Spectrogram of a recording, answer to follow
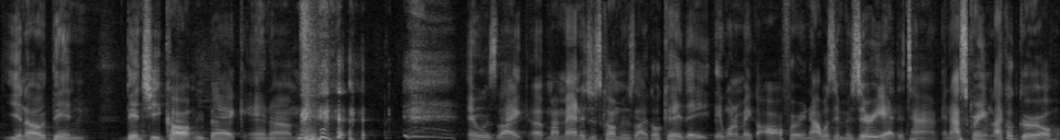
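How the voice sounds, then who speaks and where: Playful young man joking through an interview. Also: mid-range voice. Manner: playful, joking, animated storytelling. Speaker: film actor being interviewed. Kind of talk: casual interview chat.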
